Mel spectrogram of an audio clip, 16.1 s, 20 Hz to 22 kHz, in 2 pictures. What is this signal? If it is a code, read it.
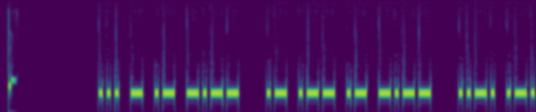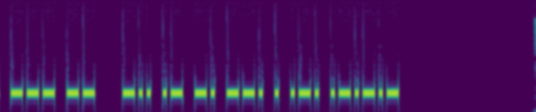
Morse code, heard as a keyed tone, about 21 wpm, 700 Hz. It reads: STAY AWAY FROM DANGER.
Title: Sentences with 2-Word Phrases - 20wpm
